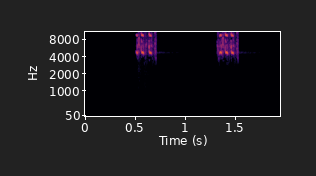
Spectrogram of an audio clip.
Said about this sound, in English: Crickets.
